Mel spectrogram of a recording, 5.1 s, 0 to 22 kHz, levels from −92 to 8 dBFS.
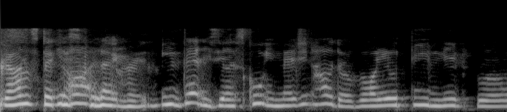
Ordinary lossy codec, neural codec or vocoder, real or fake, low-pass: none; codec, 16 kHz, 2 kbps, FreqCodec, larger model; fake; none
